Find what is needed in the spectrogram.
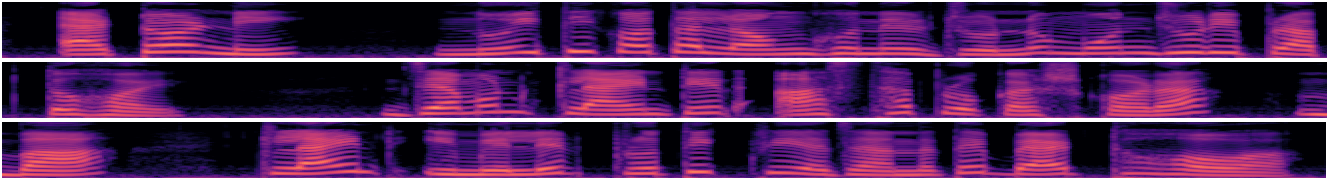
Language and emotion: Bengali, neutral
